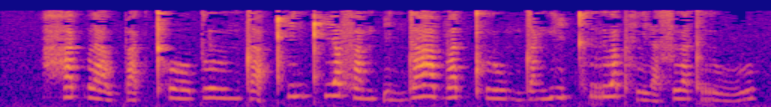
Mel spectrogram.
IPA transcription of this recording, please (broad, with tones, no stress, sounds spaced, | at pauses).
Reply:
h a˦˥ k̚ l a˨˩ w p a˨˩ k̚ tʰ oː˧ p l ɯː˧ ŋ t a˨˩ ʔ kʰ i˥˩ n kʰ i˥˩ a̯ f a˧ m ʔ i˩˦ n d aː˥˩ b a˥˩ t̚ pʰ l uː˧ m d a˦˥ ŋ j i˥˩ ʔ kʰ r ɯ˥˩ a̯ pʰ l i˨˩ a̯ s ɯ˧ a̯ t r uː˩˦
